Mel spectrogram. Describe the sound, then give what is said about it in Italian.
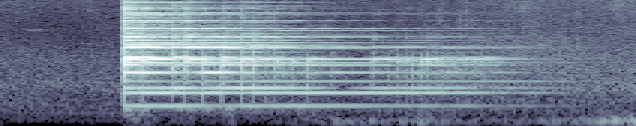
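A single church bell in Nembro strikes once as a name is read aloud, with a sharp onset, its bright metallic tone ringing out and slowly decaying over a couple of seconds, with no voices present. “Allora ad ogni nome che verrà ora letto ci sarà il rintocco della campana quasi a dire per ciascuno, ecco anche per te c'è il suono della tua campana.”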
